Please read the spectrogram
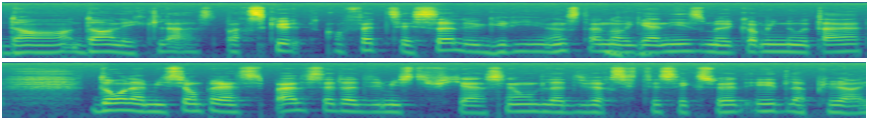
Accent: Belgium; now in Montreal, Canada; Je suis belge d'origine, ça fait 23 ans que je vis à Montréal.

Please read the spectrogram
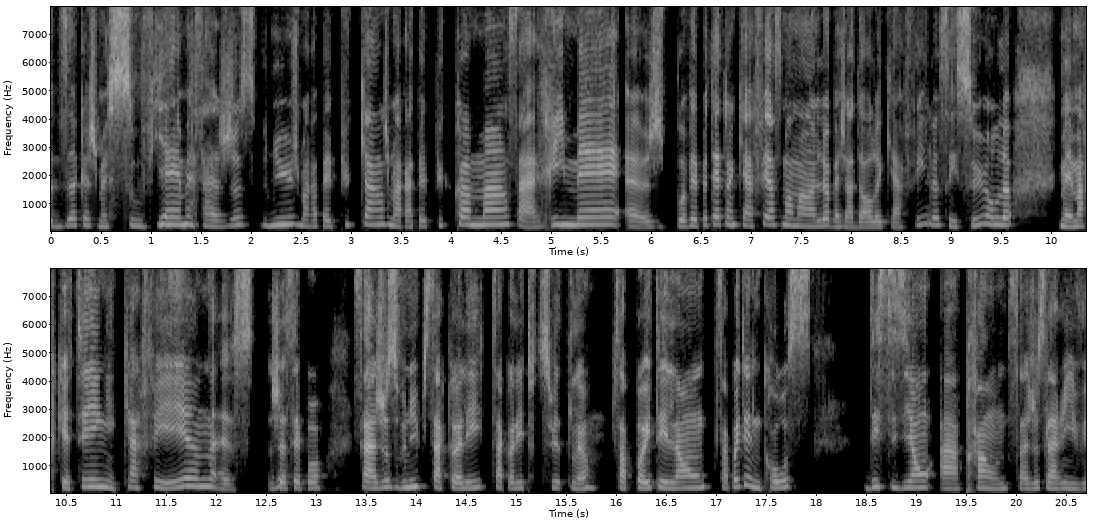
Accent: New Brunswick, Canada; accent: Acadian; vous l'aurez probablement deviné par mon accent, hein. Je viens du Nouveau-Brunswick, je suis acadienne. D'ailleurs, j'habite encore ici

